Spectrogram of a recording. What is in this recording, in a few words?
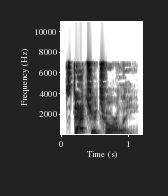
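"statutorily", British English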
